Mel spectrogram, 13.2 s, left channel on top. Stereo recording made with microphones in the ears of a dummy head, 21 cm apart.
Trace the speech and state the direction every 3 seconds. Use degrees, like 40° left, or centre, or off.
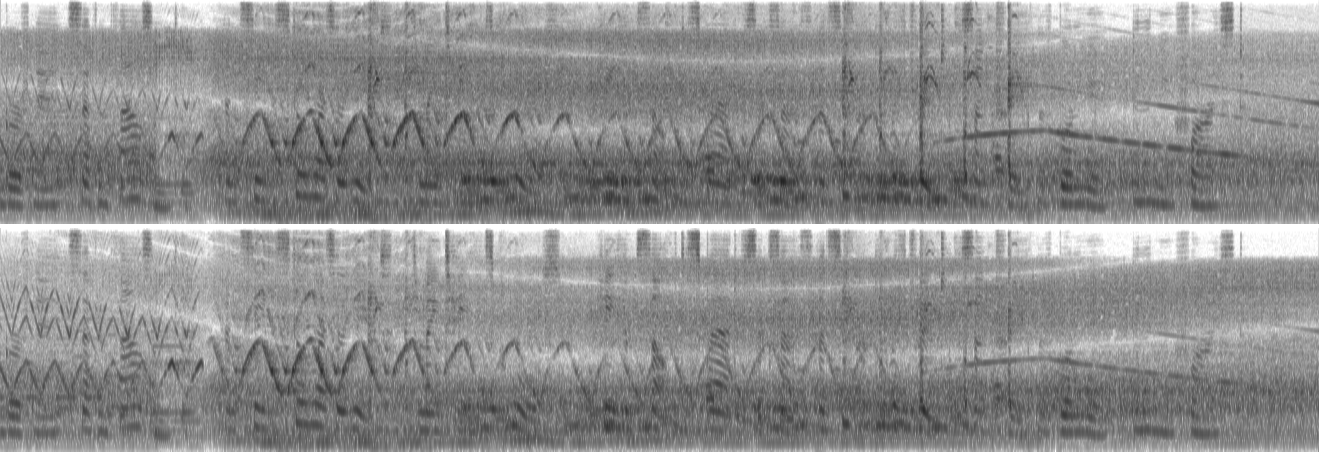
10° left, 20° right, 30° right, 10° left, 20° left.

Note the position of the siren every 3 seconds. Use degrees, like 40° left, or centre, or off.
50° right, 40° left, 70° left, 80° left, 80° left.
